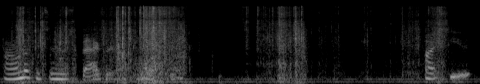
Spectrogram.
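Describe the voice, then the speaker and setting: A woman chatting casually as she hosts an unboxing, speaking in a monotone with little stress on her words. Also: a little high, racing, very noisy. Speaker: K-pop album unboxing host. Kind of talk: casual chat, unboxing commentary.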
